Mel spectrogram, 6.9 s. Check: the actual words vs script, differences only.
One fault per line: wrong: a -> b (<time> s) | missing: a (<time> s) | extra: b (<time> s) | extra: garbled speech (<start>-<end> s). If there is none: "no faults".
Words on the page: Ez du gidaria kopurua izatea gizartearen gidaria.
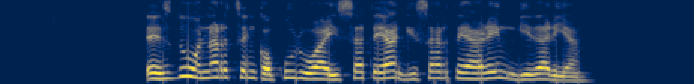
wrong: gidaria -> onartzen (1.9 s)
